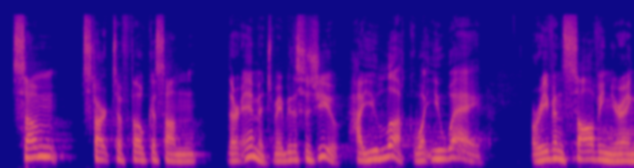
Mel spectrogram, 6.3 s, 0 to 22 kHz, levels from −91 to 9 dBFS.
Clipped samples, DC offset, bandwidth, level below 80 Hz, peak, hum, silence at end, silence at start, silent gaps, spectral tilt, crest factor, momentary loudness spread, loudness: under 0.1%; under 0.1%; 16 kHz; -78 dBFS; -18 dBFS; none; 0 s; 0.15 s; 2.18-2.26 s, 5.25-5.29 s; -4.5 dB/octave; 16 dB; 7 LU; -35 LUFS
